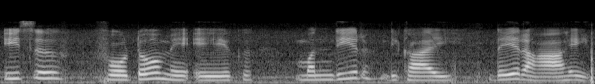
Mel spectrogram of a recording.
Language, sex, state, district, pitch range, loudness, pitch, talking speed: Hindi, female, Madhya Pradesh, Dhar, 190-250 Hz, -15 LUFS, 210 Hz, 90 wpm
